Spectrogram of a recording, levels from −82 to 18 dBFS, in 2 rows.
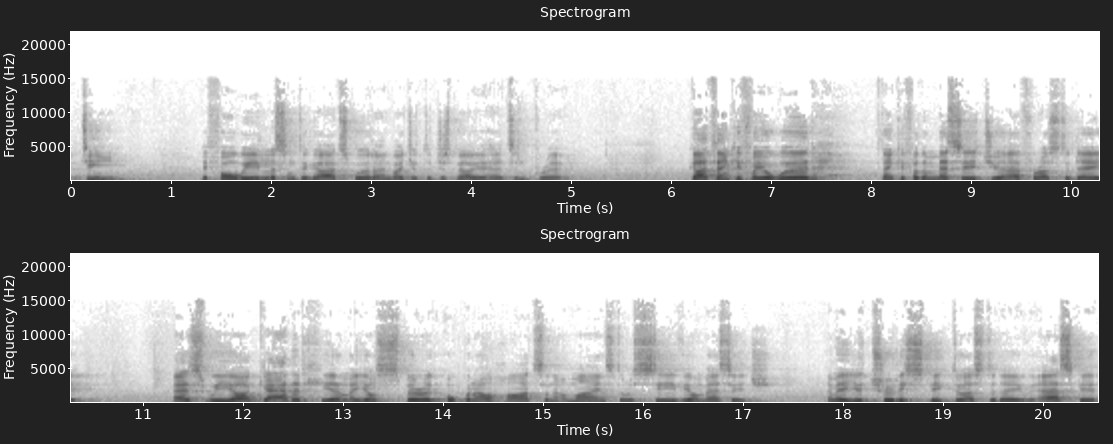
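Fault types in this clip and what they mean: No faults can be heard.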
